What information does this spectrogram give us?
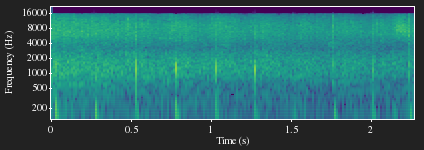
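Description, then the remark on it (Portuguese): A church audience applauds to honor the people who serve in the church. Sharp claps land in a steady, quick rhythm of about four per second over a continuous hiss of scattered clapping. No one speaks. “Você pode honrar o pessoal que serve nessa igreja com uma salva de palmas, irmãos.”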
